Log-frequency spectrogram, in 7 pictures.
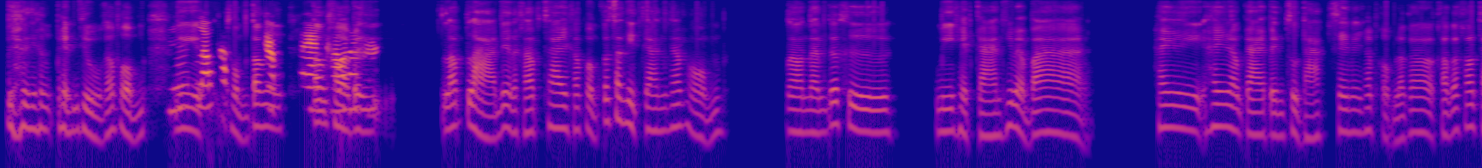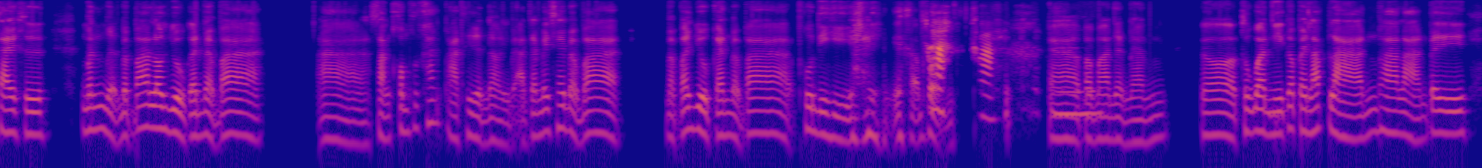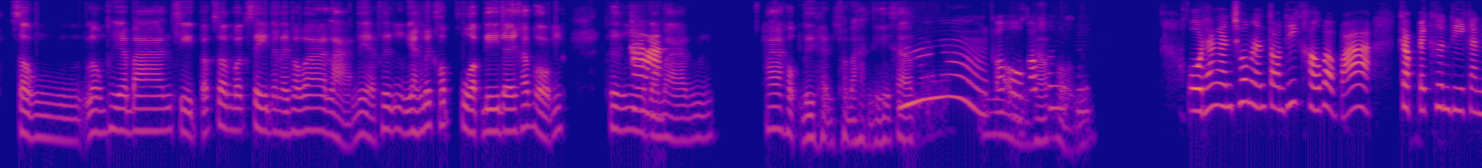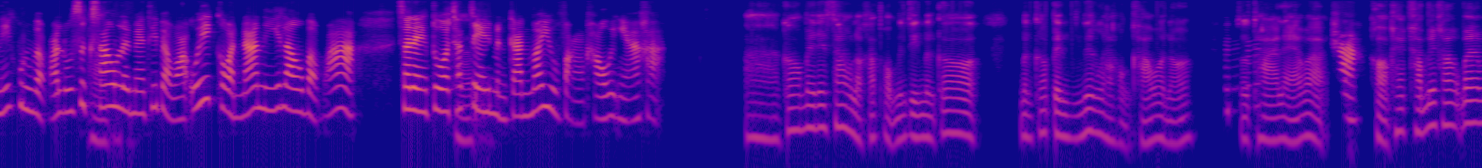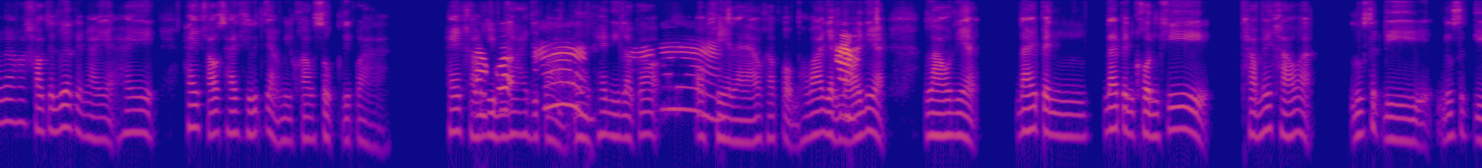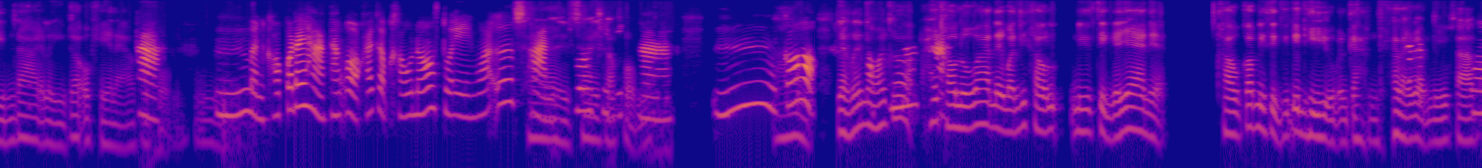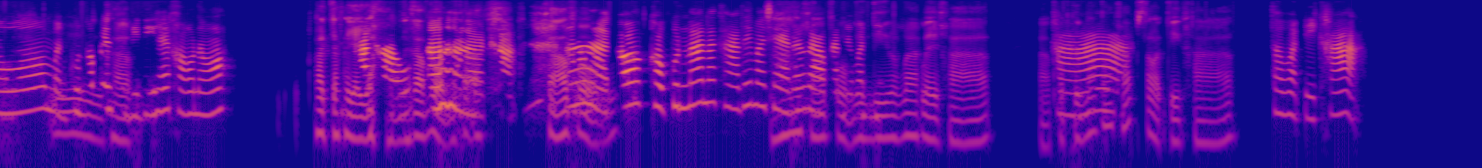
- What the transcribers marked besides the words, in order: chuckle; distorted speech; static; other background noise; laughing while speaking: "อะไรอย่างเงี้ยครับผม"; laughing while speaking: "เดือน ประมาณนี้"; tapping; mechanical hum; laughing while speaking: "ดี ๆ อยู่เหมือนกัน"; laughing while speaking: "ยาม"; laughing while speaking: "เออ"
- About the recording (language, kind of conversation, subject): Thai, unstructured, คุณมีวิธีทำให้ตัวเองยิ้มได้อย่างไรในวันที่รู้สึกเศร้า?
